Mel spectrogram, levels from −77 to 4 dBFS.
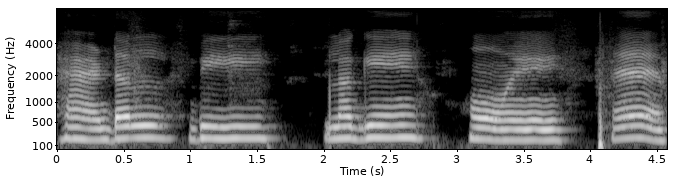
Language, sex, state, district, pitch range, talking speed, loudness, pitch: Hindi, female, Punjab, Fazilka, 190-210 Hz, 65 wpm, -15 LUFS, 210 Hz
